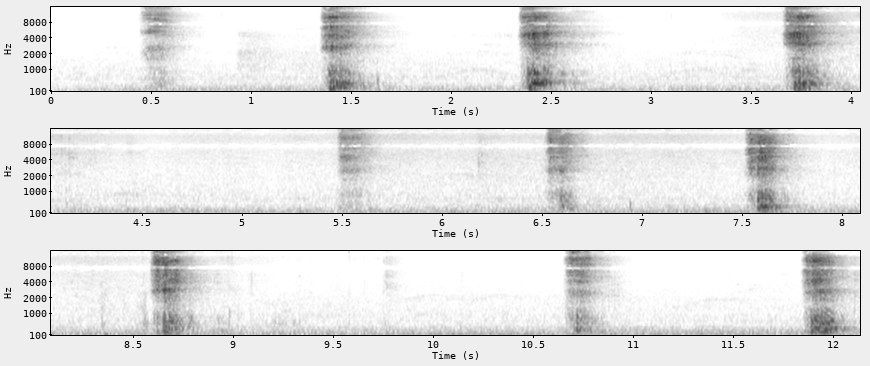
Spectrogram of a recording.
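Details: Cat with suspected hairball coughing: about ten short, sharp, dry coughs spaced roughly a second apart.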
